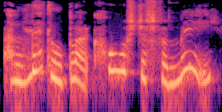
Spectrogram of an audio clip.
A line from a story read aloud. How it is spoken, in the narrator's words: cried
